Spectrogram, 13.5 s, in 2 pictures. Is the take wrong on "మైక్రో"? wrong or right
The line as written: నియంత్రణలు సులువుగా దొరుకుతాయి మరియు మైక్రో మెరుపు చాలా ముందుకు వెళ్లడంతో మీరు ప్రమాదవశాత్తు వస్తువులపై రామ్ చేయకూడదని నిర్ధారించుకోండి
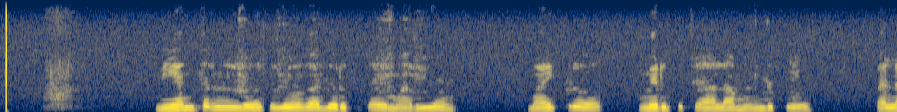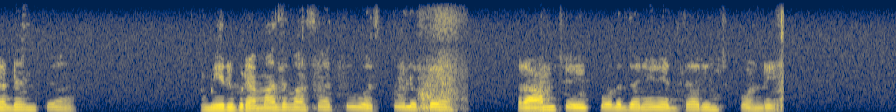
right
